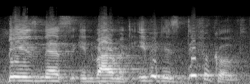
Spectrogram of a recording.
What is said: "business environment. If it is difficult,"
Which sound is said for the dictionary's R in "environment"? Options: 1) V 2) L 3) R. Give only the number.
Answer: 3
